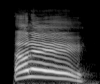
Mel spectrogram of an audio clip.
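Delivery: very high, loud cheer; cheering kids. Acted. The boys cheering the idea, high and loud. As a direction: whoop together like boys.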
